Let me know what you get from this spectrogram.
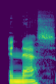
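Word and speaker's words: Inness: at this place called iness I believe uh that's how you pronounce it i n nees um and that was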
